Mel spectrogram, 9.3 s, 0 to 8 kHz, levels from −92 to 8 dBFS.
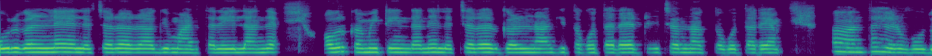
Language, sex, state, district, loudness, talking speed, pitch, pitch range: Kannada, female, Karnataka, Mysore, -22 LUFS, 105 wpm, 205 Hz, 200-210 Hz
